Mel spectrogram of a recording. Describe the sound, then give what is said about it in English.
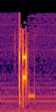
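Telephone keypad tones pressed by a cat stepping on the phone: a brief cluster of a few electronic beeps, one right after another, followed by a short steady tone, then silence. “Sounded like something bad just happened. I think your cat stepped on the phone.”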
